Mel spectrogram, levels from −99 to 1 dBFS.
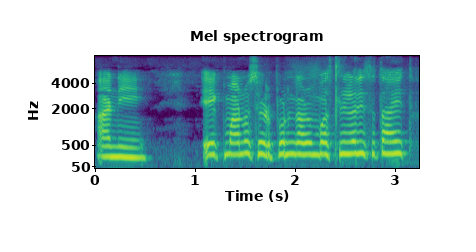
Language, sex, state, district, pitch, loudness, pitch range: Marathi, female, Maharashtra, Solapur, 285 Hz, -14 LUFS, 270-295 Hz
